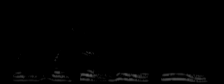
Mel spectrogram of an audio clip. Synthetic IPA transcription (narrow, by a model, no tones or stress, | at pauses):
ʋɒd̥iʋɒd̥ise̝ð̰ˠɐɦe̝ːləmæsɡ̥iːnn̩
